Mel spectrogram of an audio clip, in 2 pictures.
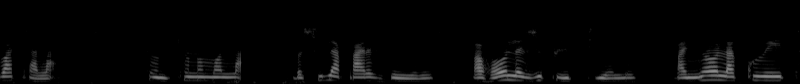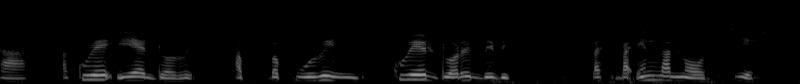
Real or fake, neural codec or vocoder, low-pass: real; none; 5.4 kHz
